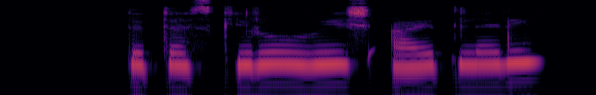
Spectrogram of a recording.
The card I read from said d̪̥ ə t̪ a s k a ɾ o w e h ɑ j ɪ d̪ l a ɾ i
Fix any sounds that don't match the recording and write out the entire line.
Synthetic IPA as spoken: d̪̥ ə t̪ a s k i ɾ o w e ʃ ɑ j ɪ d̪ l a ɾ i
